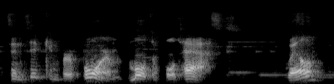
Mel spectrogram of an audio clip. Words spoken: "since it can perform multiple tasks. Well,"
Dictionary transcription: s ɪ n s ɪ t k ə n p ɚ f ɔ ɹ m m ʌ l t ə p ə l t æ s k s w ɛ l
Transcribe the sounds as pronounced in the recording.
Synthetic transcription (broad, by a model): s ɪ n s ɪ t k ə n p ɚ f ɔ ɹ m m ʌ l t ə p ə l t æ s k s w ɛ l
